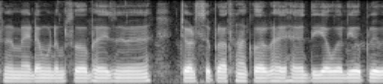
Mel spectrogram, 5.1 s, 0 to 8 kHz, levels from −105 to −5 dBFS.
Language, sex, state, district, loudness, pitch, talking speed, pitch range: Hindi, male, Bihar, West Champaran, -14 LUFS, 115 Hz, 130 wpm, 115-120 Hz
